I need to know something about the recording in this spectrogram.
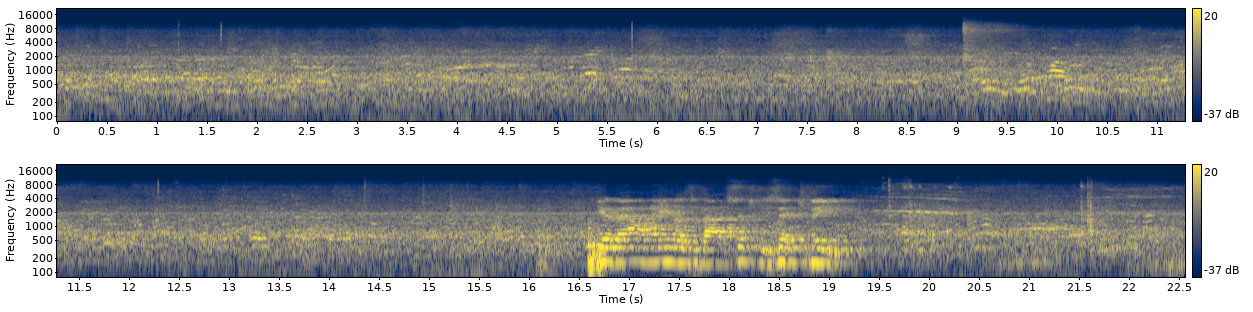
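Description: A crowd chatters and murmurs outdoors.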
